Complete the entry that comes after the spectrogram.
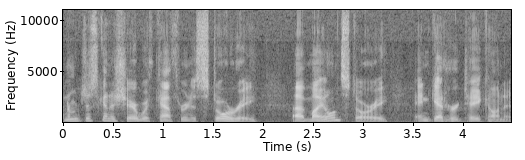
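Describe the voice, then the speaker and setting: Vocal fry marks this man's medium-pitched voice, which swings very widely in pitch at a fairly quick pace. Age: 60s. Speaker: motivational show host. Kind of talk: interview on live broadcast.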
